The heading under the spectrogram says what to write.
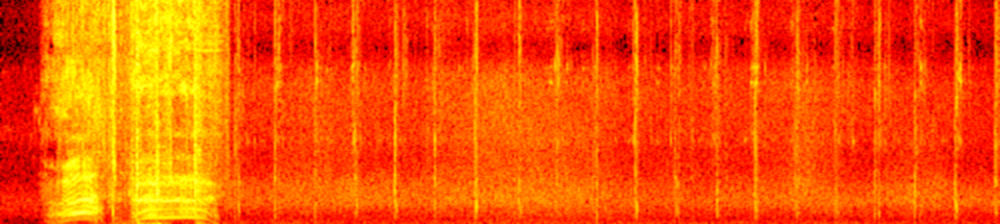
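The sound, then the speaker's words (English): A loud, strained horse whinny opens, then a steady clip-clop of hooves follows at an even walking pace, continuing to the end. “Horses won't be able to make it the rest of the way with the both of us.”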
